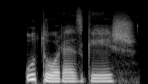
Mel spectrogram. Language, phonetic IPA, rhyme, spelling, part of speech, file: Hungarian, [ˈutoːrɛzɡeːʃ], -eːʃ, utórezgés, noun, Hu-utórezgés.ogg
- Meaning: 1. aftershock (an earthquake that follows in the same vicinity as another, usually larger, earthquake) 2. aftershock (any result or consequence following a major event)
